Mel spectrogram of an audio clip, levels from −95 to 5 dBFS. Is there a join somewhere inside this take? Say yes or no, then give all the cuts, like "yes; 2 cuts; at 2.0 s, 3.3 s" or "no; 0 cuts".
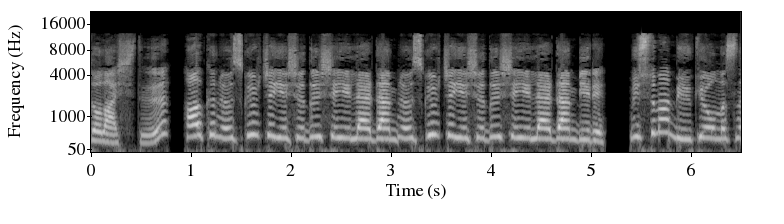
yes; 1 cut; at 3.1 s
